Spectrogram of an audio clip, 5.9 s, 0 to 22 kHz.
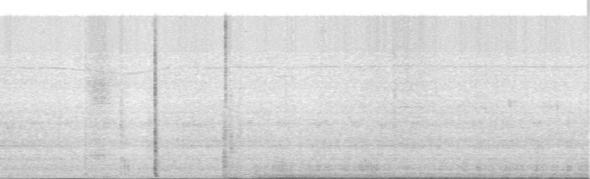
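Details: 2002 Ford Escape 3.0 V6, 217k miles: rough idle with rpm constantly fluctuating, mostly when warm, sometimes stalling; oil pressure light flickers as rpm drops. IAC and throttle body cleaned and oil pressure sender replaced without fixing it; cause unclear.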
